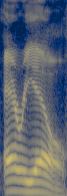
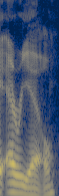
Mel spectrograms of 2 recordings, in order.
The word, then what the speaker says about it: Arielle: I always want to say it wrong. – You say it right. – I say Arielle. – That's right. – Which is right. But sometimes I'll throw out Ariel every now and then. – That's a little mermaid.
